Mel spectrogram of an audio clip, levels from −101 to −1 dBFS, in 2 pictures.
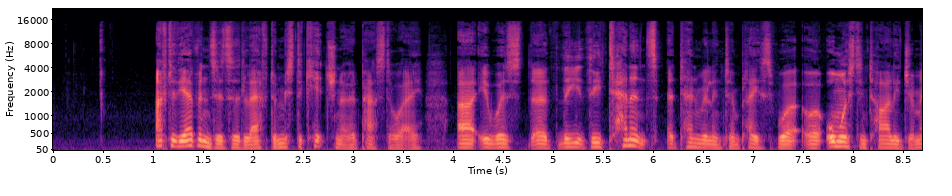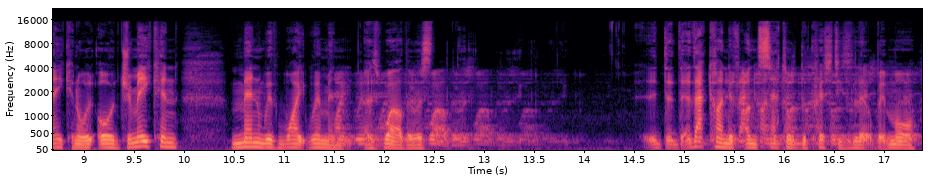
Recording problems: echo of what is said; strong; from 11 s on; 440 ms later, 10 dB below the speech

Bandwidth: 15 kHz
